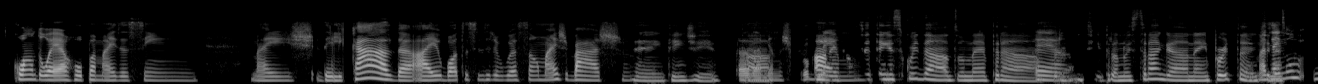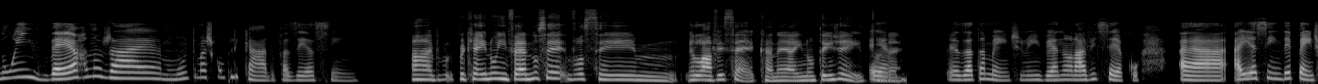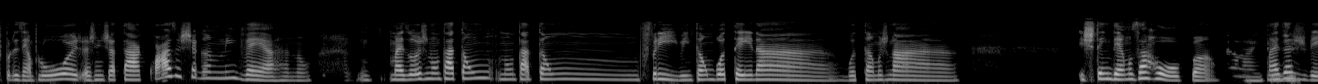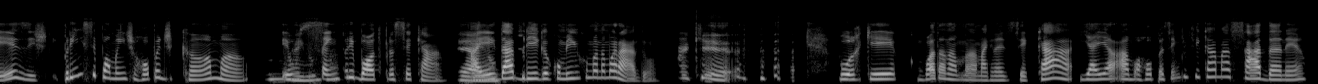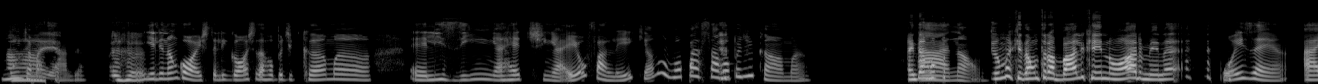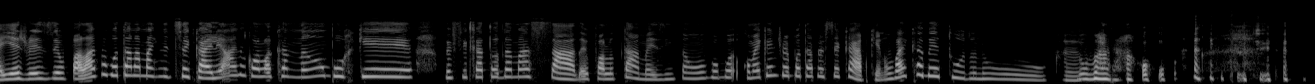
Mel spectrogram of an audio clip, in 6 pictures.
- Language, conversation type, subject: Portuguese, podcast, Como você organiza a lavagem de roupas no dia a dia para não deixar nada acumular?
- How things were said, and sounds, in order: tapping; giggle; giggle; laugh; laughing while speaking: "Entendi"; giggle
